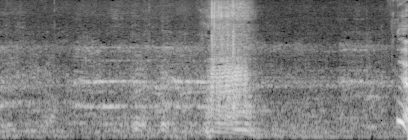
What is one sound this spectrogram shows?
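A man blows a sharp puff of air through a blowpipe.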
